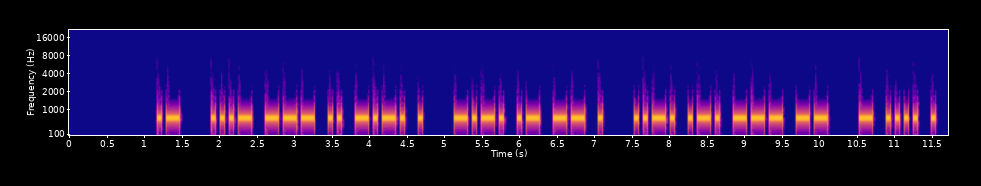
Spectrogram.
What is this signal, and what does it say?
Morse code, heard as a keyed tone, about 20 wpm, 700 Hz. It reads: A VOICE CAME FROM THE
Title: Sentences from Top 1000 Words - Review Part 5 - 20wpm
